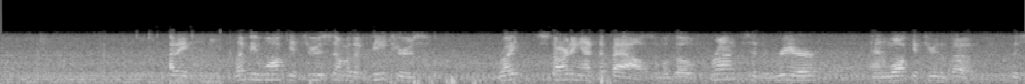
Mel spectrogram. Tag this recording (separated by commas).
Speech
